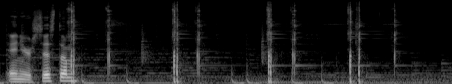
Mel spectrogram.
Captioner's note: valves clicking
